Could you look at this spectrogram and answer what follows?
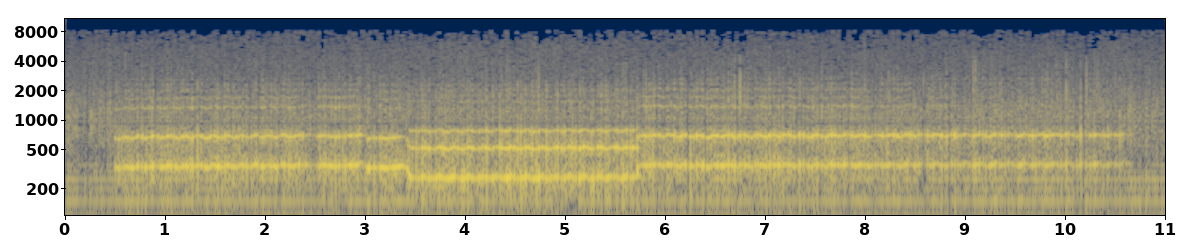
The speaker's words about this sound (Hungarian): Itt a Szabad Európa rádiója, a Szabad Magyarország hangja, a 19, 25, 31 és 41 méteres rövid hullámok. Kedves hallgatóink, pontos időjelzést adunk.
